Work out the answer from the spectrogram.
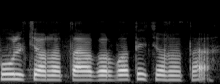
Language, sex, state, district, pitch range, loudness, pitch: Bhojpuri, female, Bihar, Muzaffarpur, 210-230 Hz, -15 LUFS, 215 Hz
